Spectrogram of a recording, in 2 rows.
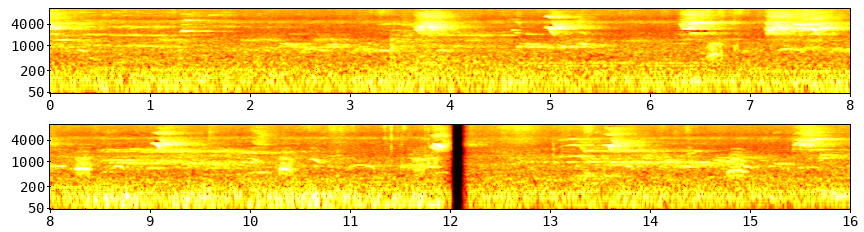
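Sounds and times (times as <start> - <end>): birds chirping: 1.4 - 9.4.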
